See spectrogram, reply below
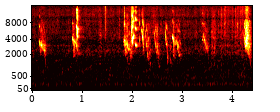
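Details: Budgerigar breeding pair kept as pets, chirping: scattered high, scratchy chirps and short twittering notes in quick clusters, with a louder chirp at the end and faint background hum.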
